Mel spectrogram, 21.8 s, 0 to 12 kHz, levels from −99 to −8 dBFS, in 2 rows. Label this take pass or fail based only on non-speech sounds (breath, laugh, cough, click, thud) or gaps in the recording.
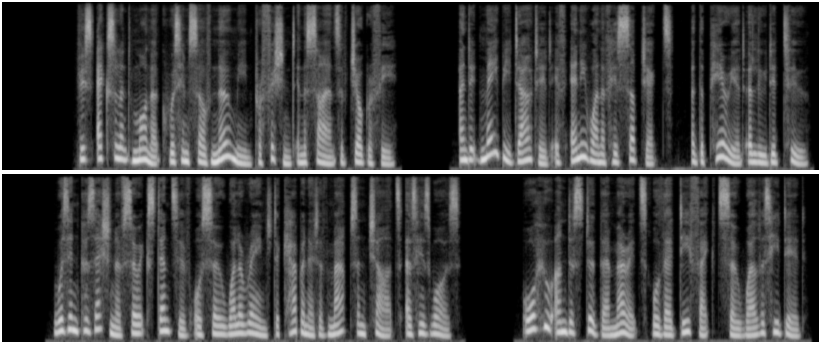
pass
